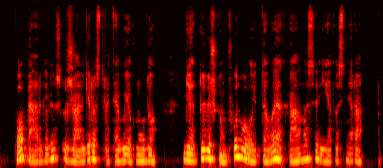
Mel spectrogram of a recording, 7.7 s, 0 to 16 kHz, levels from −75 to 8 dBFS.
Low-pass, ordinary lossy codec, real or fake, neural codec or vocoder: 14.4 kHz; AAC, 64 kbps; fake; codec, 44.1 kHz, 7.8 kbps, Pupu-Codec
